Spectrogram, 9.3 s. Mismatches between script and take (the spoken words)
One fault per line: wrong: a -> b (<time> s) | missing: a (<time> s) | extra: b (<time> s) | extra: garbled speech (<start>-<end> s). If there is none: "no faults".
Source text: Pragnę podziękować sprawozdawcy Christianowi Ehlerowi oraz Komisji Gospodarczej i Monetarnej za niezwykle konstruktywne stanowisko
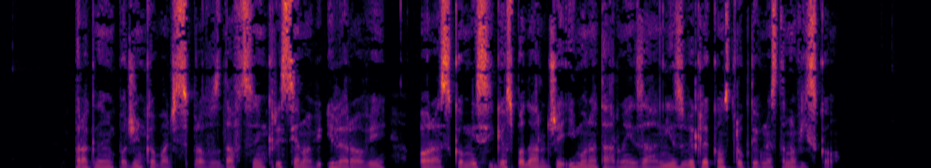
no faults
